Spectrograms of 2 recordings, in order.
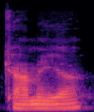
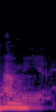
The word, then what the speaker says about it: Kamiya: You mean Kamiya? Kamiya. Kamiya? Yeah, Kamiya.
